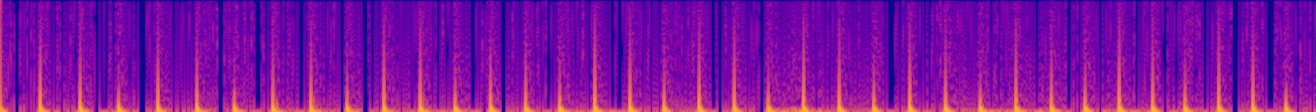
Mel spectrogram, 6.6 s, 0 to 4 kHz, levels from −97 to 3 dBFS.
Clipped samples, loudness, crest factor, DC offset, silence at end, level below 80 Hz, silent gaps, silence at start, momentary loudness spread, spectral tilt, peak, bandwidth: under 0.1%; -29 LUFS; 14 dB; 0.6%; 0.05 s; -26 dBFS; 0.69-0.73 s, 6.15-6.19 s; 0 s; 3 LU; -12 dB/octave; -10 dBFS; 4 kHz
